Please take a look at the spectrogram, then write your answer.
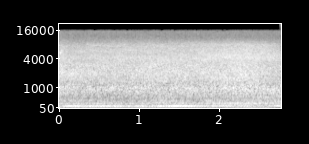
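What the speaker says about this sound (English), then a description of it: "Ooh, lovely farting car." A car with a sputtering exhaust drones steadily nearby as it passes, a low rumbling hum holding for about three seconds with no voices.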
